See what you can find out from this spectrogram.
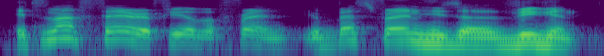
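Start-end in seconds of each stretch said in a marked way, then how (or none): none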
